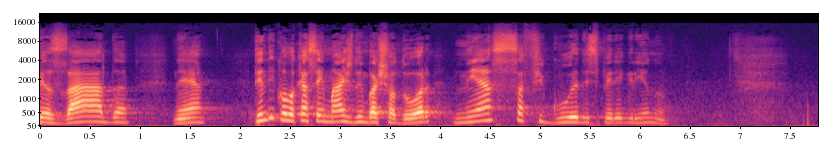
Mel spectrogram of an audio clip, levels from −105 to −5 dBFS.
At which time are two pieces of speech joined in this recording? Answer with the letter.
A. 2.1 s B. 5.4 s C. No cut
A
